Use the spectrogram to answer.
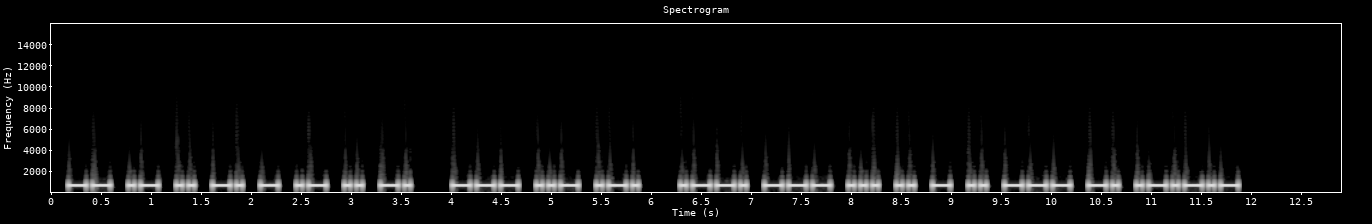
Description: Morse code, heard as a keyed tone, about 20 wpm, 700 Hz. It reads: MAINTAIN OUR POSITION.
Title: Sentences from Top 1000 Words - Review Part 5 - 20wpm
